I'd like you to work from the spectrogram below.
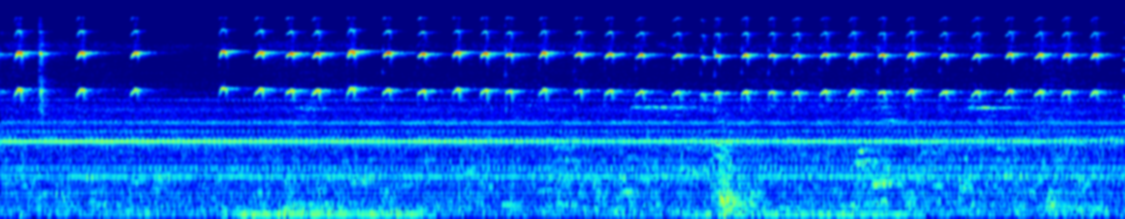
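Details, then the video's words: A squirrel sings nonstop from the top of a terrace, giving sharp, high chipping calls, about three per second, on and on without pause. "Non stop singing squirrel 🐿️ at the top of my terrace"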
